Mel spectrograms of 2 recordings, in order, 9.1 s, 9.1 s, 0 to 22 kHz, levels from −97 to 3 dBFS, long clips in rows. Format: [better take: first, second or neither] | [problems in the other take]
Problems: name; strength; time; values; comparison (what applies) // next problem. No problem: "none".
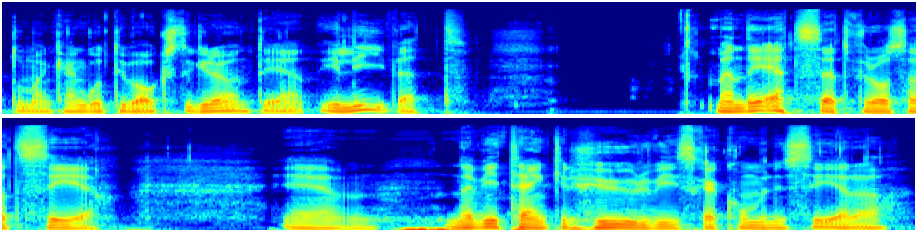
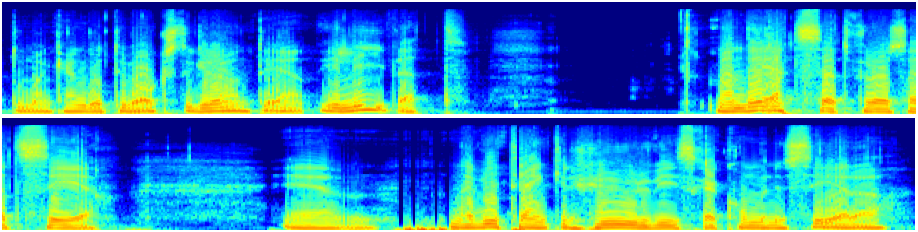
first | distortion; heavy; 17% of the sound clipped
